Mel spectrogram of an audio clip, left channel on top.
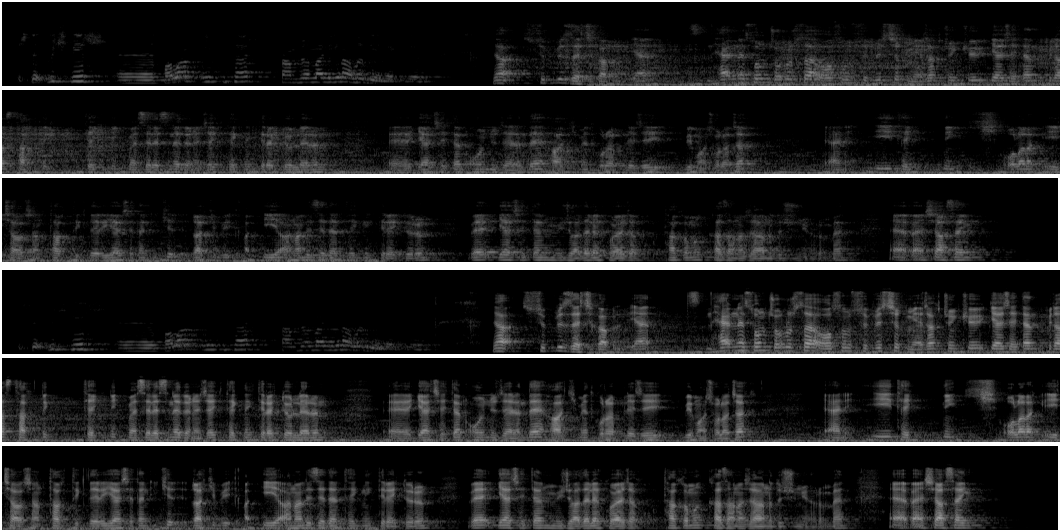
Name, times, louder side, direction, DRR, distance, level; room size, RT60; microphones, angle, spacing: voice 1, 0.1-4.3 19.6-20.0, left 3 dB, 85° left, 7 dB, 0.7 m, -54 dB
voice 2, 4.6-6.5 6.8-10.9 11.4-19.7 20.0-30.9, right 7 dB, 90° right, 11 dB, 0.5 m, -39 dB
sound 1, 5.1-7.2 7.5-9.7 10.0-12.2 12.5-14.6 15.1-17.1 17.3-19.5, left 3 dB, 40° left, 0.8 m, -55 dB
sound 2, 5.8-24.9, equal, 5° left, 0.3 m, -49 dB
9.7 x 4.7 x 4.7 m, 1.2 s
head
